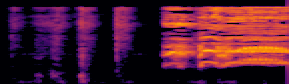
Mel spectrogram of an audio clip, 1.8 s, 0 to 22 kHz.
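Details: Red junglefowl call played for trapping in Vietnam on the morning of 13 December 2021, said to be a hen calling a rooster: a few soft taps, then a loud, harsh, sustained crowing note that is cut off.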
